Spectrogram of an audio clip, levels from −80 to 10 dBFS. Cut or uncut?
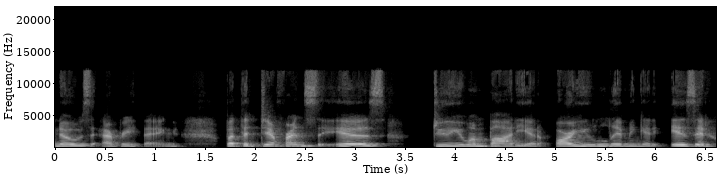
uncut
